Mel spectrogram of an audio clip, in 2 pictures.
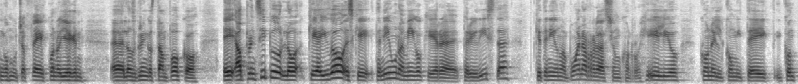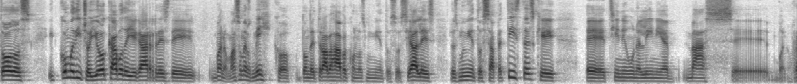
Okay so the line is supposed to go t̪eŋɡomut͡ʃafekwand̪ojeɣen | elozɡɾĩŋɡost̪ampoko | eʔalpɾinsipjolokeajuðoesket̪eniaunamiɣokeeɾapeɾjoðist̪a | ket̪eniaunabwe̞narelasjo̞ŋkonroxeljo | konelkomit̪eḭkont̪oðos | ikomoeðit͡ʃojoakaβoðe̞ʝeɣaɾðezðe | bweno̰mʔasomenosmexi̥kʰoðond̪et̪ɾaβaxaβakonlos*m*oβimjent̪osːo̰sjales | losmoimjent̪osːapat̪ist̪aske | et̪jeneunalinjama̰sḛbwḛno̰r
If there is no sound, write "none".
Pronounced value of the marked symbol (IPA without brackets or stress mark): m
